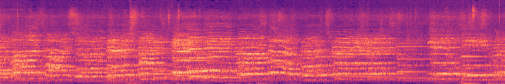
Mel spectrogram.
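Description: Choir singing the offertory music of a Eucharist service, many voices holding long notes together. The singing dips briefly about eight seconds in, then carries on.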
